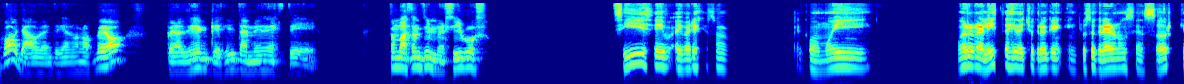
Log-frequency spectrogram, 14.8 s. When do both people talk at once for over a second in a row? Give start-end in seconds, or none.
none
